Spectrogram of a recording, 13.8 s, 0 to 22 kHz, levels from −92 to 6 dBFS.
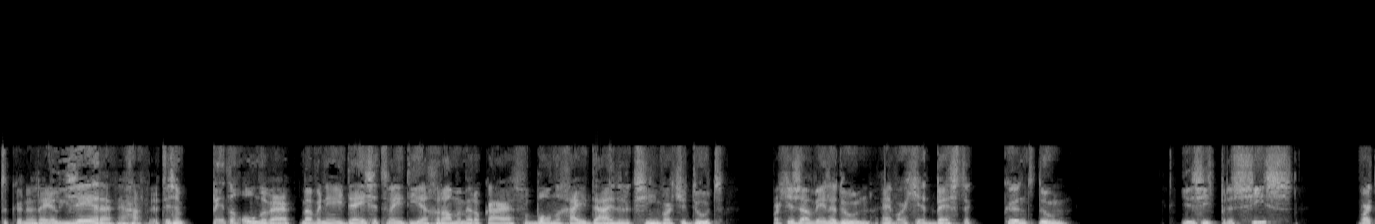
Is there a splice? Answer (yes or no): yes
